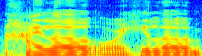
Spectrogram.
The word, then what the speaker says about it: Hilo: It is Hilo, even though it looks kind of like Hilo, but it's pronounced Hilo.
